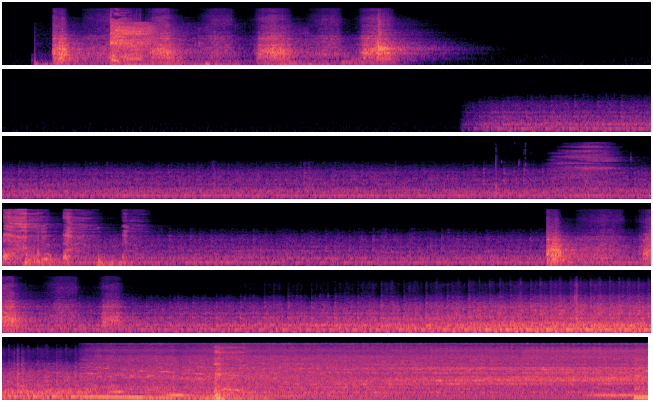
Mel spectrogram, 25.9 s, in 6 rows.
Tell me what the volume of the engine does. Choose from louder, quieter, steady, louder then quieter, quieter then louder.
louder.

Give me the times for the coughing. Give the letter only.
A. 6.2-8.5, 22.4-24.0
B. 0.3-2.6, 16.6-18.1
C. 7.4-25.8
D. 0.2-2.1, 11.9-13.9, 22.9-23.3
D.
